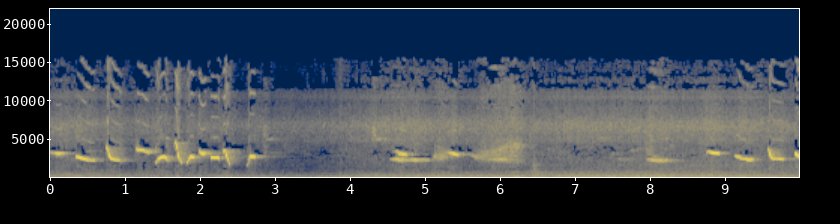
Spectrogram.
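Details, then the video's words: Lively song of a common tailorbird from Lombok. An opening burst of slurred, swooping whistles is followed by a pause, then scattered whistled phrases and a final quick cluster, over low background rumble. "Burung Prenjak Daun Lombok Gacor Full Isian"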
